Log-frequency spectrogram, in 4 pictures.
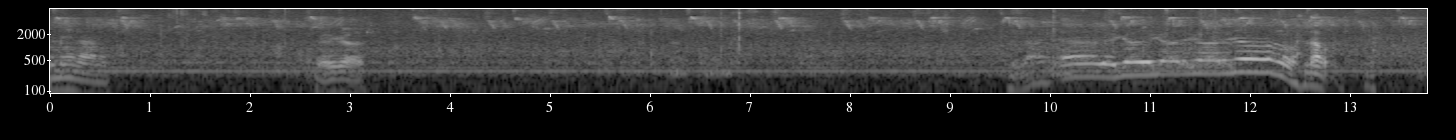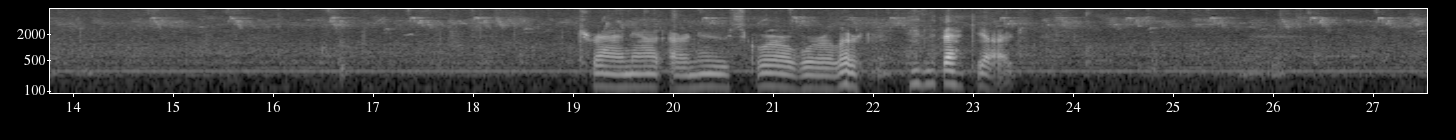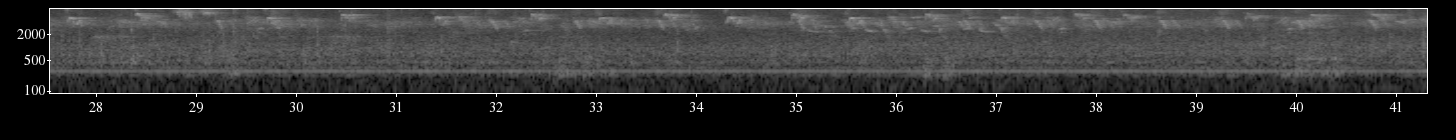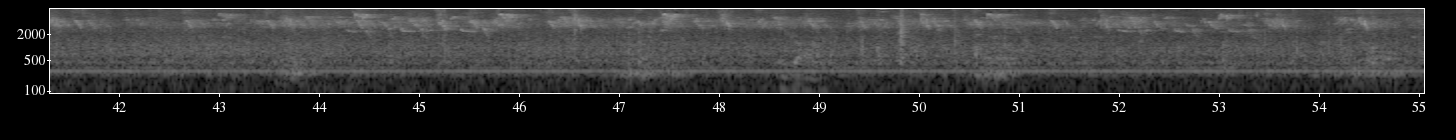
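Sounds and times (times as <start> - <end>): small birds chirping: 0.0 - 55.0
steady low hum: 0.0 - 55.0.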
